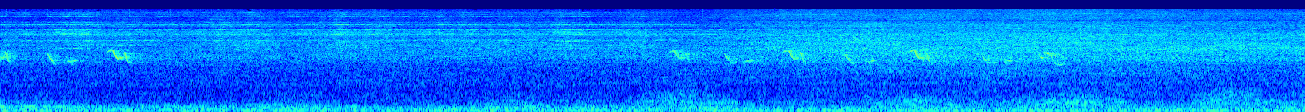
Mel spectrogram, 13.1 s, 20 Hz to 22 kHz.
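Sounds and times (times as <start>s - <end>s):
bird chirping: 0.0s - 1.4s, 6.7s - 10.7s
low rumble of street noise: 0.0s - 13.0s.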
